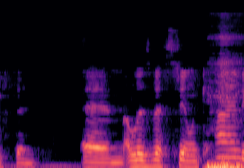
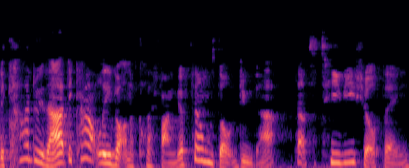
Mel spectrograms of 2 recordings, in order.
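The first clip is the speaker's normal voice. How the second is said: stunned, incredulous tone with swooping pitch; 4 semitones higher, 3 dB quieter than usual. Retelling leaving the cinema shocked by a cliffhanger: retelling being baffled. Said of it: "I left being like".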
